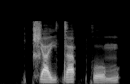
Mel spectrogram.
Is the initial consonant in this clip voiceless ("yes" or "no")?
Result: yes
